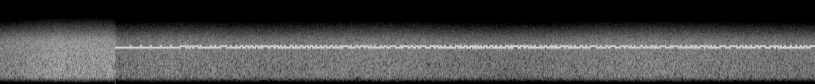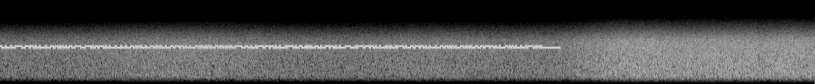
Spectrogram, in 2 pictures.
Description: RTTY (75 baud, 170 Hz shift), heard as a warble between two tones, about 2200 Hz centre, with radio static. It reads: 51883 0802037 29389 7242073 26 0579 069316 95079 12515 7429 176767 4646503 3260 93 637 74768 4136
